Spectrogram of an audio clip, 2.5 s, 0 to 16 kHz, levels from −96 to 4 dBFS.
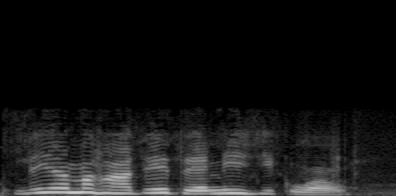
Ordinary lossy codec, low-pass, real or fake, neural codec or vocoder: none; 7.2 kHz; fake; codec, 16 kHz, 2 kbps, FunCodec, trained on Chinese and English, 25 frames a second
